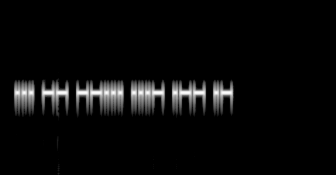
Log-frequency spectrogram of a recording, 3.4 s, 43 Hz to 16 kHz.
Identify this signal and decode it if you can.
Morse code, heard as a keyed tone, about 36 wpm, 700 Hz. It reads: SM7VWA
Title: DXCC-100 Call Signs - 6 Characters - 35wpm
